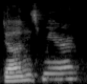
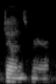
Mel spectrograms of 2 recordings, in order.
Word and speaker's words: Dunsmuir: we may be so the residents of dunsmir if that's the correct pronunciation of the city um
